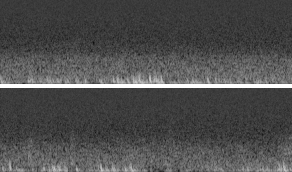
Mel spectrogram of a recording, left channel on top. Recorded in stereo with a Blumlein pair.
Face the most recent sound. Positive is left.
No sound to turn to.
